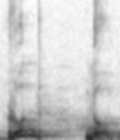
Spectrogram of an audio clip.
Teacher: একইভাবে ধরো রফালা দিয়ে যদি উচ্চারণ করি রুদ্র, রয় হস্য দয় রফালা রুদ্র, দেখো দয়ের সঙ্গে যে রফালাটা আছে রফালার উচ্চারণটা হচ্ছে না, কিন্তু রফালার জন্য দটা দুবার উচ্চারণ হয়ে যাচ্ছে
